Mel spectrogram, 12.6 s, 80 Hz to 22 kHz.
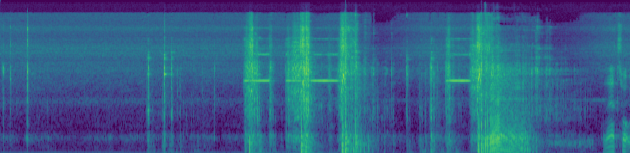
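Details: Vintage McCulloch Super 550 chainsaw with cleaned carburettor and cleaned points, spark restored: rapid pull-cord rasps, then short ragged bursts that catch briefly and die while running on starting fluid.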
